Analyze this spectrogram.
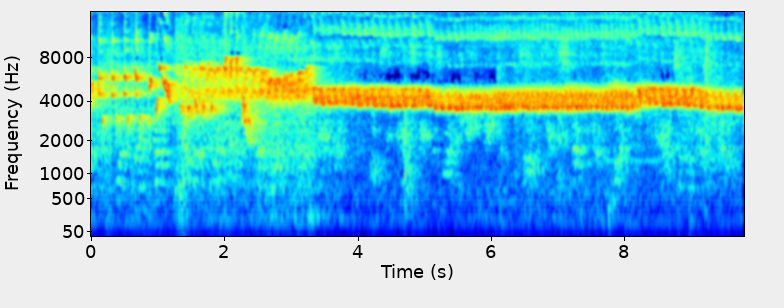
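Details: Goldfinch crossed with canary, a mule bird born April 2011, opens with a few quick chirped and slurred notes, then settles into a long, even, unbroken high trill held steadily for about six seconds.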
